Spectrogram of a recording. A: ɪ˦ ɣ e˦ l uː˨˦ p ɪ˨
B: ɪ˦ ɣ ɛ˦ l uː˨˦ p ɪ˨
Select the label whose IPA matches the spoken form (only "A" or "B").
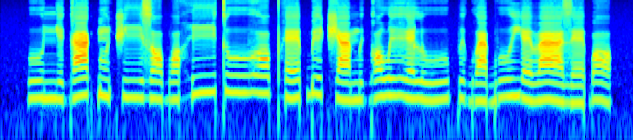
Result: B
